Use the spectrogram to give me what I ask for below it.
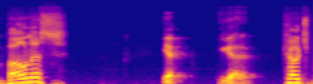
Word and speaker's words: Bowness: Do I pronounce his name Bowness?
